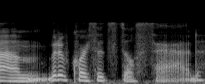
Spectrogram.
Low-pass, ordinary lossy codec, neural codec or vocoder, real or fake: 7.2 kHz; MP3, 64 kbps; none; real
